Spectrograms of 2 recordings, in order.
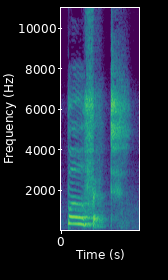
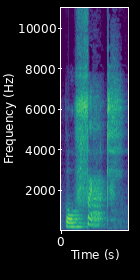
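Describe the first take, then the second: First: Perfect as PER-fect, high then falling; stress on first syllable. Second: Perfect as per-FECT; weak per, strong FECT in perfect; stress on second syllable. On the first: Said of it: "the stress is on the first syllable". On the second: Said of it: "it is on the second syllable". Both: Shown as a demonstration.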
